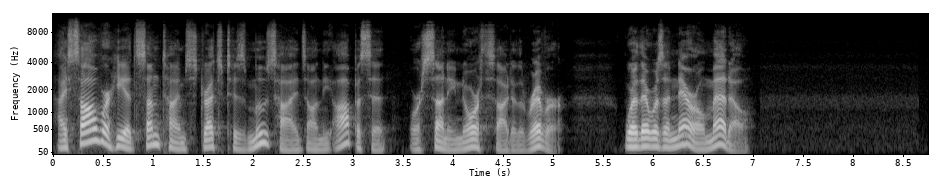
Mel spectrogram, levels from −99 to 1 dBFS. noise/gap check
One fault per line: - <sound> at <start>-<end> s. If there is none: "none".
none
